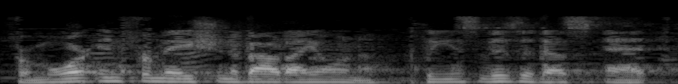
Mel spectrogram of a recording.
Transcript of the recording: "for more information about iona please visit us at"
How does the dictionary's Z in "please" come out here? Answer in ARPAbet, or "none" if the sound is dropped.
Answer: Z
